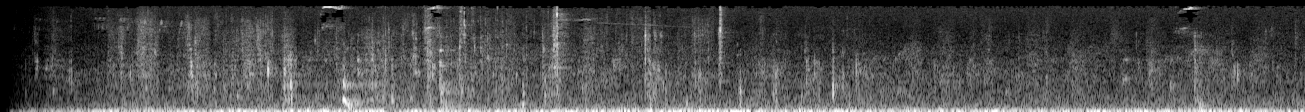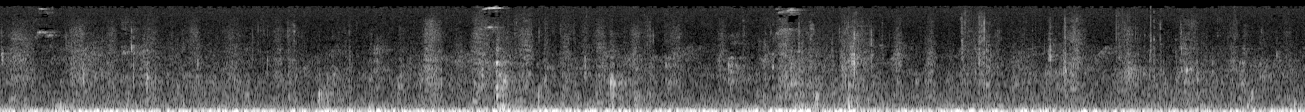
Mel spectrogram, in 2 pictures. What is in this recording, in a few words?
coatis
